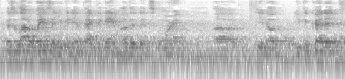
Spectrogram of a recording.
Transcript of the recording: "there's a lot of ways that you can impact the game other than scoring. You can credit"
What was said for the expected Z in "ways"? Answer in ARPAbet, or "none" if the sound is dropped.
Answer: Z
